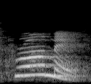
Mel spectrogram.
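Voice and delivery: loud, high eager promise. A narrator's reading. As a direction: blurt out the promise. Meg promises earnestly.

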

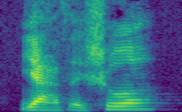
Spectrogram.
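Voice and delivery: plain reading voice

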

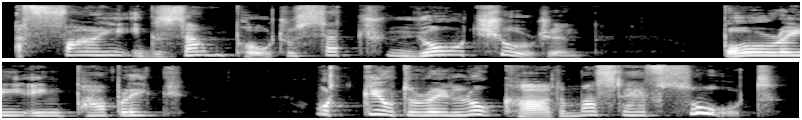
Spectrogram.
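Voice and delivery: high, loud scolding; furious. A narrator's reading. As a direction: tear into him, furious. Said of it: "beside herself with fury".

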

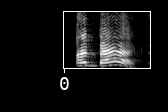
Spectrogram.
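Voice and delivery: high, loud, triumphant return; excited announcement. Acted. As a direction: announce yourself brightly and loudly. Maud announces her return.

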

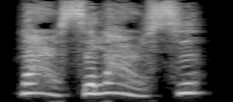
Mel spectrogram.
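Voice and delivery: high, loud eager calling; puppy has found a boat, calling excitedly. Acted. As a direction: call him over, bursting with excitement. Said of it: "纳努克激动地喊".

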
